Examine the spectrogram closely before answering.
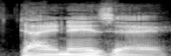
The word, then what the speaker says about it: Dainese: How many different ways is there to pronounce that word, by the way? It's Dainese.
